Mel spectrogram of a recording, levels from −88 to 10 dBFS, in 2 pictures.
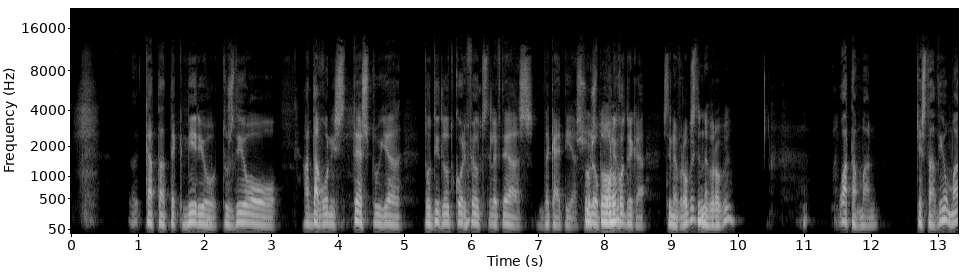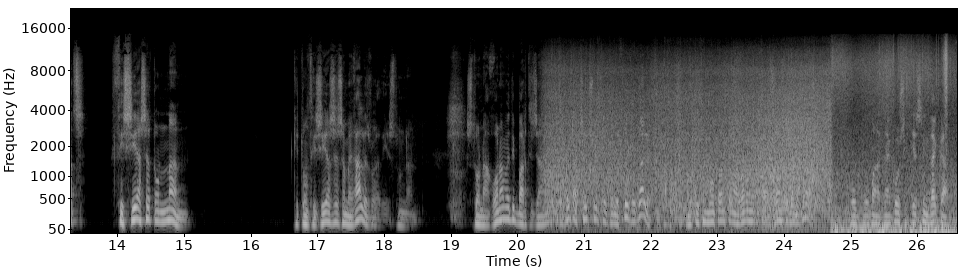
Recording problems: rain or running water; very faint; from 20 s on; as loud as the speech

